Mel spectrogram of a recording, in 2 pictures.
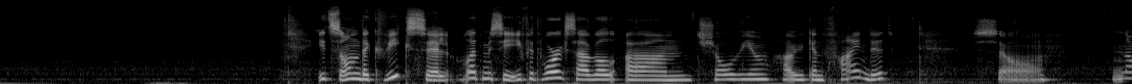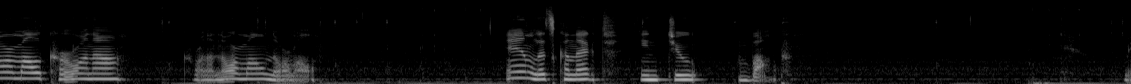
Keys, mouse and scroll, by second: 4.5 middle click, 4.6 middle click, 5.1 click, 5.2 click, 5.3 click, 5.3 double click, 5.6 click, 5.7 click, 5.7 click, 5.8 double click, 6.1 click, 6.4 middle click, 6.5 middle click, 6.7 scroll down 1, 7.1 click, 7.5-8.2 scroll up 1, 8.3 middle click, 8.3 middle click, 8.5 scroll up 1, 9.8 click, 12.9 click, 13.0 click, 13.8 click, 13.9 click, 14.5 click, 14.6 click, 14.8 click, 15.5 middle click, 15.6 middle click, 15.7 scroll down 1, 15.9 middle click, 16.1 double middle click, 16.3-16.9 scroll up 1, 17.6 click, 17.7 click, 18.6 click, 21.6 middle click, 21.7 middle click, 21.9 scroll down 1, 22.0 double middle click, 22.4 right click, 22.5 right click.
